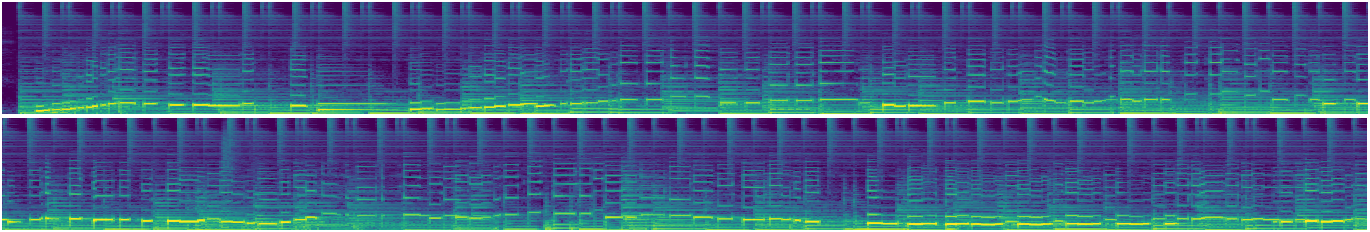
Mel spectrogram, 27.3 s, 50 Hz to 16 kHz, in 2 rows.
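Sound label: 240bpm solo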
